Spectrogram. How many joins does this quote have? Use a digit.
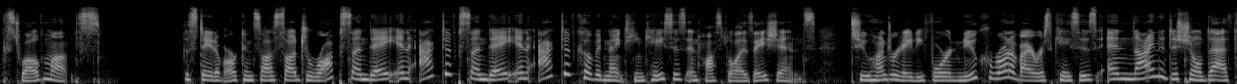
1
